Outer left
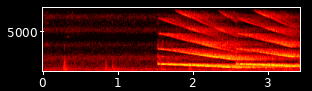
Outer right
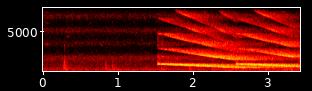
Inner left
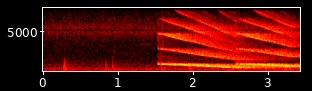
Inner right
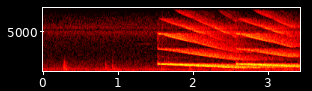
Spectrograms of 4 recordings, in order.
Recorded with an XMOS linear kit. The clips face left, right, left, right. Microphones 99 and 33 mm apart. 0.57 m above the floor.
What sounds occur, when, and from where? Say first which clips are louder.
1.5 s a fire alarm: outer right 1 dB, inner right 1 dB; 15° right (ahead or behind), 8 m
